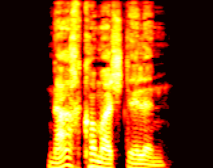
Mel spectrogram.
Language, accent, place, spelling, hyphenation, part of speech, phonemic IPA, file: German, Germany, Berlin, Nachkommastellen, Nach‧kom‧ma‧stel‧len, noun, /ˈnaːχˌkɔmaˌʃtɛlən/, De-Nachkommastellen.ogg
- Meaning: plural of Nachkommastelle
